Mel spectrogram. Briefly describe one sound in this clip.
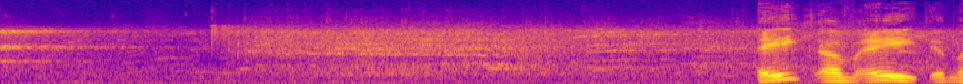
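A crowd cheers in a large echoing gym.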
